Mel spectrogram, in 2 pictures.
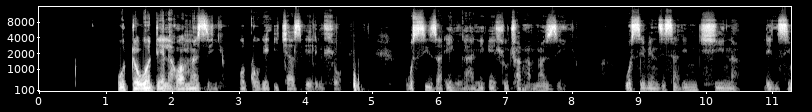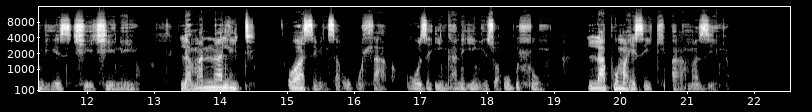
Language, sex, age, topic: North Ndebele, male, 36-49, health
